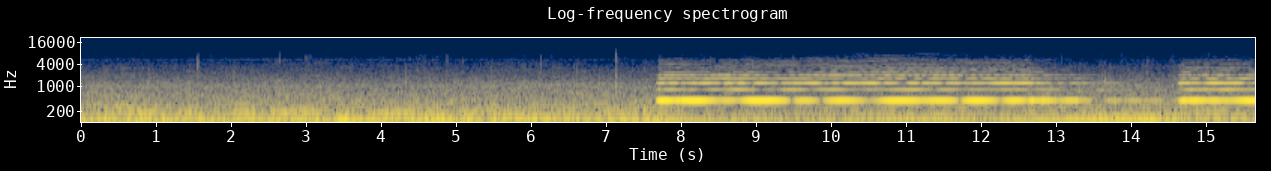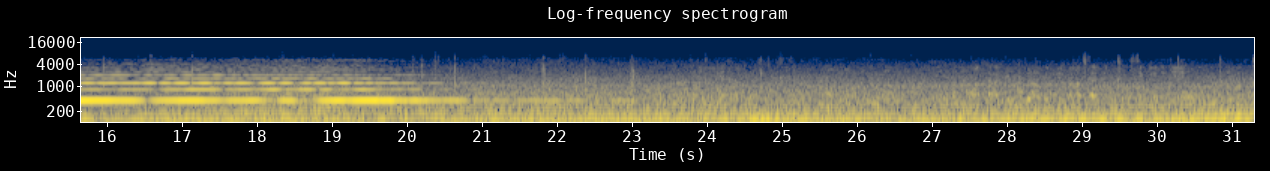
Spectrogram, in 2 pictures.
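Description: A horn sounding two long, steady blasts of about six seconds each at one pitch, starting about eight seconds in with a short break between them, the second fading away in echo. Under it runs a low outdoor rumble.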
